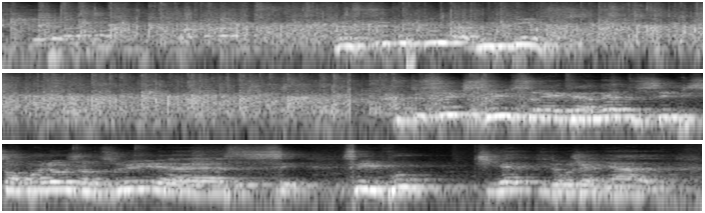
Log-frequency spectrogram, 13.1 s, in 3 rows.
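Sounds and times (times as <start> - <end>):
applause: 0.0 - 8.3
speech: 0.2 - 0.7, 8.2 - 13.1.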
